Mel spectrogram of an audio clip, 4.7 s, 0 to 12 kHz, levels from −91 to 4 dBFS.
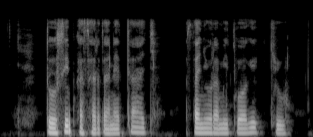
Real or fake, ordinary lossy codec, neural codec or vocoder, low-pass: real; none; none; 7.2 kHz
